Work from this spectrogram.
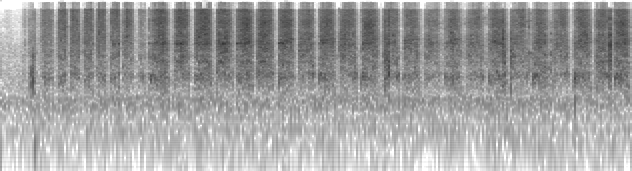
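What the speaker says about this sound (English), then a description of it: "You have to sand this biodegradable paint." Biodegradable paint being sanded on a paper model stand for a hammerhead corvette, heard as steady, rhythmic back-and-forth rubbing strokes, close and fairly loud, about three or four per second, with no talk.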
